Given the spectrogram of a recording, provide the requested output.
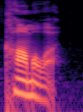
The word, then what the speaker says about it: Kamala: Also, guys, if you don't know how to pronounce the Joe Biden's vice presidential candidate's first name, it's Kamala.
